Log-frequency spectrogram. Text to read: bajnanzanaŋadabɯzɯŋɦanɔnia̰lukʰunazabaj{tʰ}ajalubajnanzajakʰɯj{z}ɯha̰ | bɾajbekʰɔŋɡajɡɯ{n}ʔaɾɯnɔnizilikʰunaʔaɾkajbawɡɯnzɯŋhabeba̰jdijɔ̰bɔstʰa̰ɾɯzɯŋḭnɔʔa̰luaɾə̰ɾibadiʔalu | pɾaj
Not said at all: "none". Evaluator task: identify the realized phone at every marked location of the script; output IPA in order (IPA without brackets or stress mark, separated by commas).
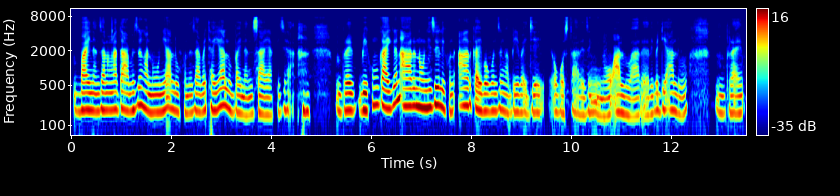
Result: tʰ, z, n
